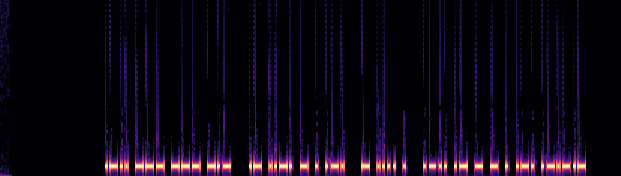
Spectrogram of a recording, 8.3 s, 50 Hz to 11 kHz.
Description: Morse code, heard as a keyed tone, about 34 wpm, 700 Hz. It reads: LOOK AFTER THE LATTER.
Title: Sentences from Top 1600 Words 35wpm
